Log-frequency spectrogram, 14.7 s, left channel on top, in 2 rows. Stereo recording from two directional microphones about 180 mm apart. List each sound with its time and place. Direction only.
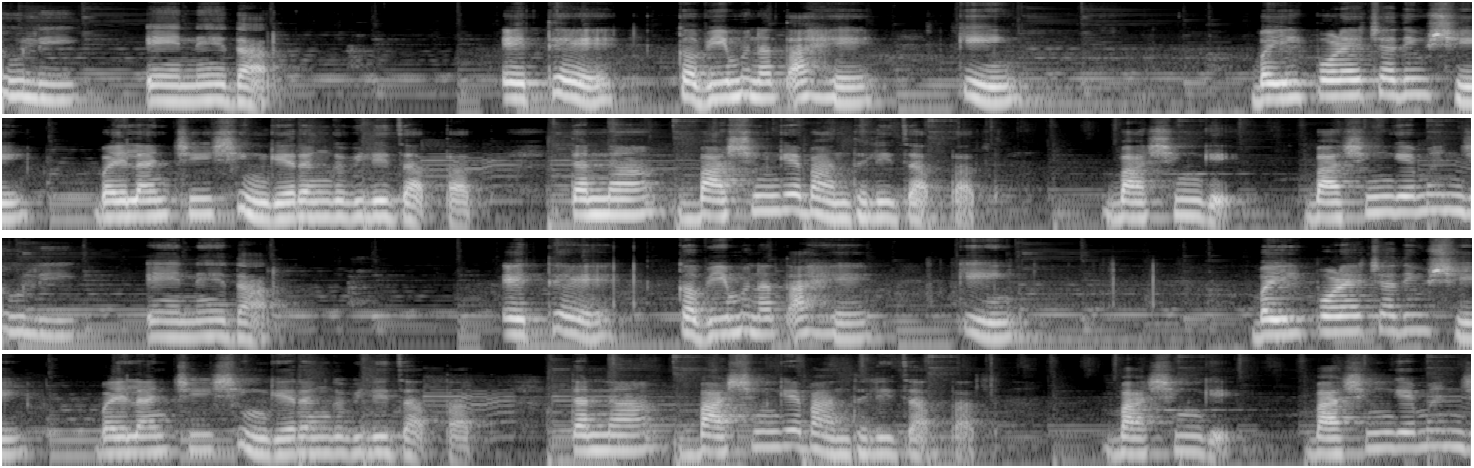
0.0 s speech: 15° left (ahead or behind)
2.5 s speech: 20° left (ahead or behind)
6.2 s speech: 5° left (ahead or behind)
